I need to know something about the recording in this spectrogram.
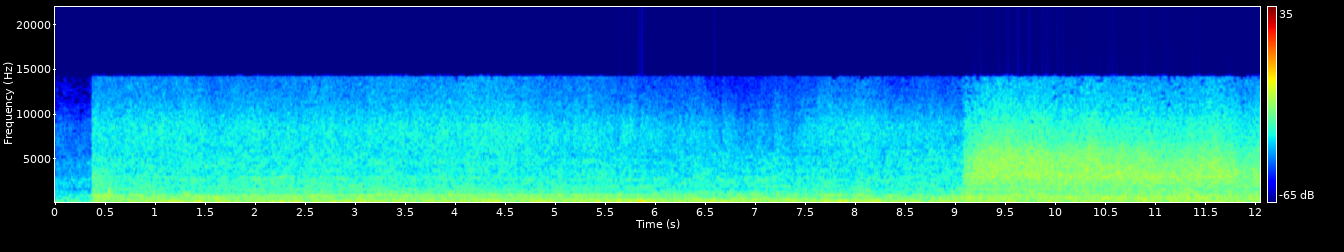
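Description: Waterfall rushing steadily, becoming louder and hissier about nine seconds in. A couple of dull thumps near the middle.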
